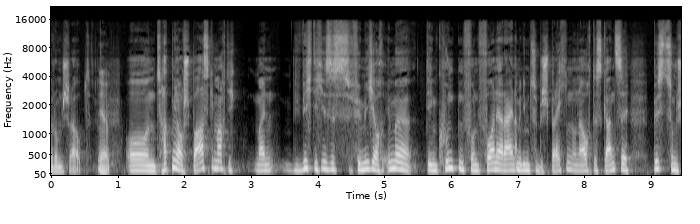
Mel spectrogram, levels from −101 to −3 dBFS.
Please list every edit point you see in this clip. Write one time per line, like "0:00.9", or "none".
0:01.0
0:03.4
0:06.9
